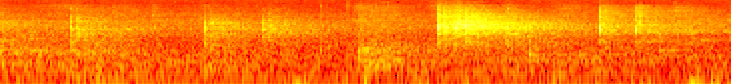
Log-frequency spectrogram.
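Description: A white cane taps in an uneven rhythm while climbing the stairs at a post office entrance, about half a dozen sharp knocks and soft thuds against the steps, over a steady hiss of outdoor background noise.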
